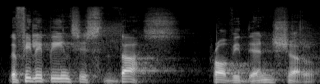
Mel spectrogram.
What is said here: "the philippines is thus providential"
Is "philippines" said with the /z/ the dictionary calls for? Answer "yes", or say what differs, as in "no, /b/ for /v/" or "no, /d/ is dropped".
no, /s/ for /z/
